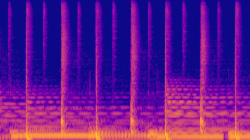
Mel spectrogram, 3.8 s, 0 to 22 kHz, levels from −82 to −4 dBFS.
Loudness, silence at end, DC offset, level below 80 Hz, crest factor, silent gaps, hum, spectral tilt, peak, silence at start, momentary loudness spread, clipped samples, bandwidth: -27 LUFS; 0 s; under 0.1%; -30 dBFS; 20 dB; none; none; -5.5 dB/octave; -6 dBFS; 0 s; 4 LU; under 0.1%; over 20 kHz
